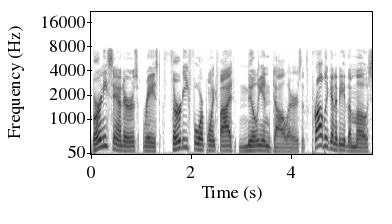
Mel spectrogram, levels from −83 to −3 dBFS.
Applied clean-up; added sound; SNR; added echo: none; none; none; none.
